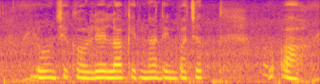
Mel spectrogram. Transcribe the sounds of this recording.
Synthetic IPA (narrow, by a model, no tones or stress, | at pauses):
lonɕikəwlelakit̪nad̪inbət͡ɕət̪̚ | a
